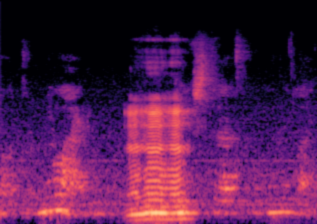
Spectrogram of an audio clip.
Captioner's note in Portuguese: murmúrios de afirmação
